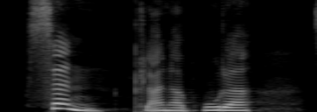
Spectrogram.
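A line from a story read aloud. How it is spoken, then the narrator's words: Plain. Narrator (German): sagte er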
